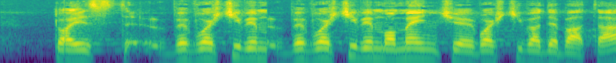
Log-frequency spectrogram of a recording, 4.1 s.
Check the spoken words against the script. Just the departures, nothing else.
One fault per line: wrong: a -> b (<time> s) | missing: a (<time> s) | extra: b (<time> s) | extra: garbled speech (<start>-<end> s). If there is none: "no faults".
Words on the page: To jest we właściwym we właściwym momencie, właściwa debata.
no faults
